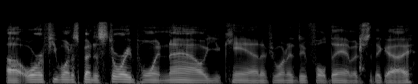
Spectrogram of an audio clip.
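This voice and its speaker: A man's voice: low-pitched, level tone, fast talker, a bit bright, clear, resonant tone, no room sound. A man acting as game master in a casual tabletop game, thinking aloud and explaining rules in detail. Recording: dull, slightly muffled close recording.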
